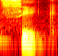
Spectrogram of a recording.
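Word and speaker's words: ਸਿੱਖ: যারা শিখ নামে পরিচিত শিখ নামে প্রচলিত হলেও সঠিক উচ্চারণ সিক ইংরেজিতে সিক শব্দের কাছাকাছি কেবল কে এর স্থানে কেইচ উচ্চারণের ন্যায় পাঞ্জাবি শিখনা শব্দের অর্থ শিক্ষা এবং সিক অর্থ শিক্ষার্থী বা শিষ্য।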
